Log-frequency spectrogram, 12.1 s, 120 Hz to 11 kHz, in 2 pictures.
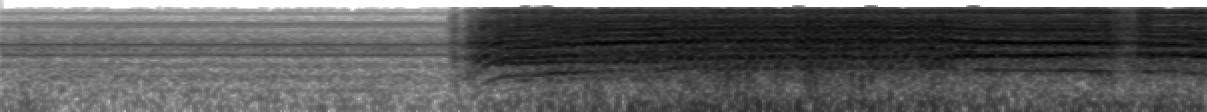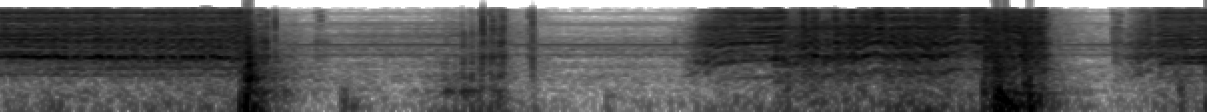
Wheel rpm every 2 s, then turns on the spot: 0, 90, 160, 120, 20, 110.
10-12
